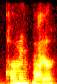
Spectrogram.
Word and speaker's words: Karmanmeyer: So on Instagram, it is my first and last name, but it's spelled a little different. So it's KarmanMeyer. So Carmen Maya.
